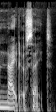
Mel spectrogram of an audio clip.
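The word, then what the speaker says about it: cnidocyte: tentacles called a nidocite it's spelled with a silent c at the beginning which i don't understand i don't understand much about biological naming systems but that was how i learned that it was pronounced so they have a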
